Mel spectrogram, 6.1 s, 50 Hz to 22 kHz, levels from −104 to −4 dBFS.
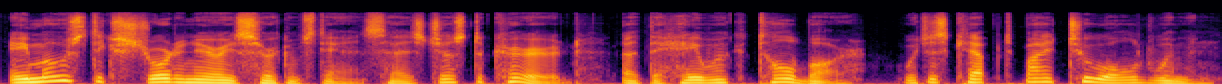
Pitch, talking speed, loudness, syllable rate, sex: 125 Hz, 185 wpm, -18 LUFS, 5.2 syllables/s, male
